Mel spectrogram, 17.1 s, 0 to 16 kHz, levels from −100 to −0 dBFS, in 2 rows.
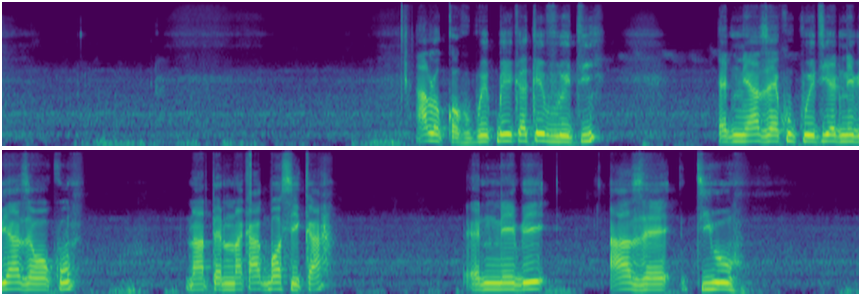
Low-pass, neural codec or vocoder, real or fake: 14.4 kHz; autoencoder, 48 kHz, 128 numbers a frame, DAC-VAE, trained on Japanese speech; fake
